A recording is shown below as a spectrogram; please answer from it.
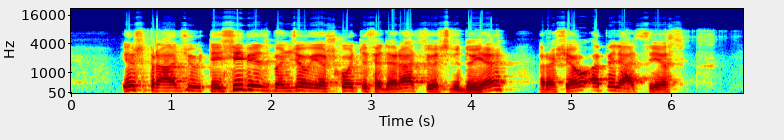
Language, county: Lithuanian, Kaunas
